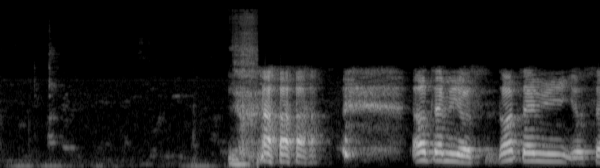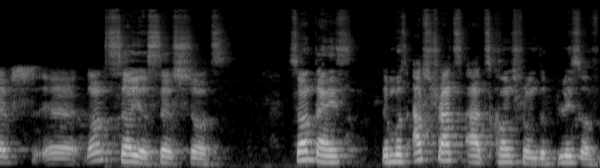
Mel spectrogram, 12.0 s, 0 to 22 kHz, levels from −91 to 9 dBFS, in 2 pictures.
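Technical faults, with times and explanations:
2.58 to 7.05 s, input switched to a poorer device: sound abruptly cuts off above 4.2 kHz, drops about 5 dB in level and gains faint background noise just before "sell yourself short", likely from a device change, then clears.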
